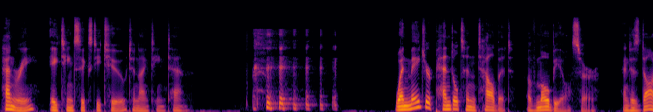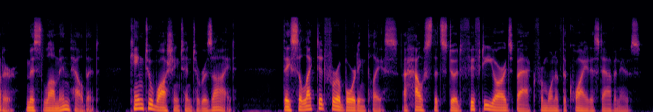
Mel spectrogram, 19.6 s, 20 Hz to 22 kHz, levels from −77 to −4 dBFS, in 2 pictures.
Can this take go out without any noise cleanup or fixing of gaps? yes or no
no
